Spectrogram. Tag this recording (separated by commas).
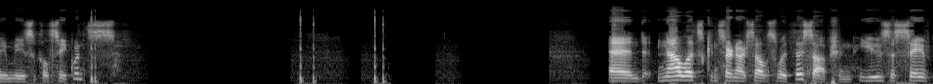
inside a small room, Speech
